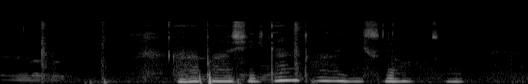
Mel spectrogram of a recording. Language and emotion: Russian, sad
